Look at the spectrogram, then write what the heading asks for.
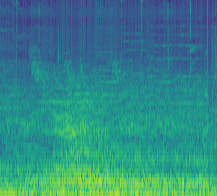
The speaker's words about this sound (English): Just like these travelers on the plane that is going overhead.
